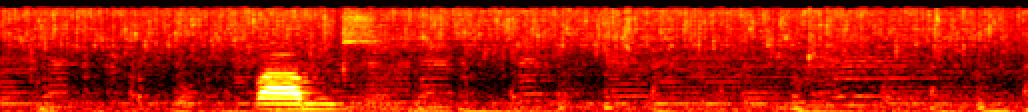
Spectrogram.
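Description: Water from a tap runs steadily into a sink while hands are lathered and washed with soap, a constant close hiss with a brief louder splash partway through and a few spoken words.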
